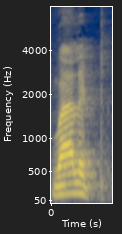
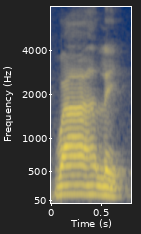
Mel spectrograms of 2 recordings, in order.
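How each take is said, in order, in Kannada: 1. valet ಪದದಲ್ಲಿ ಕೊನೆಗೆ t ಶಬ್ದ ಇದೆ. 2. valet ಪದದಲ್ಲಿ ಕೊನೆಗೆ t ಶಬ್ದ ಇಲ್ಲ.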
